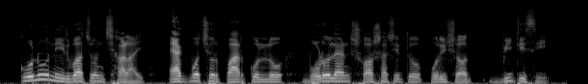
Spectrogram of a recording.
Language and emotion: Bengali, neutral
